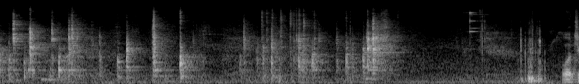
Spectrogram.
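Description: Small metal parts clink and tap on a hard floor.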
